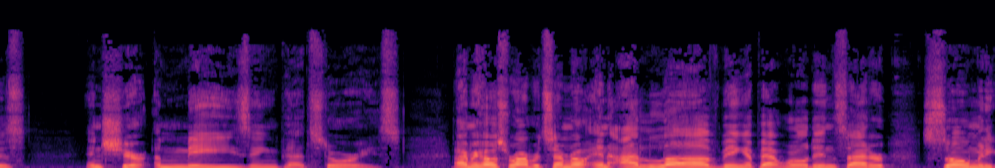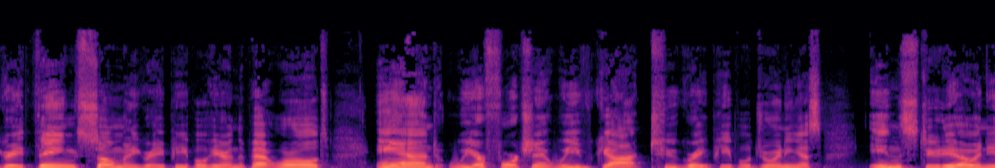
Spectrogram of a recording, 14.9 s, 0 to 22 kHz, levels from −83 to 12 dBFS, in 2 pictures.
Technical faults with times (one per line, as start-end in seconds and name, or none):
none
